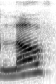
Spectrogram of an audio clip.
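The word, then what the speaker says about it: love: रखनी पड़ती है कि लव, कम और मनी के अंदर जो ओ रहता है वो अ पढ़ा जाता है।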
